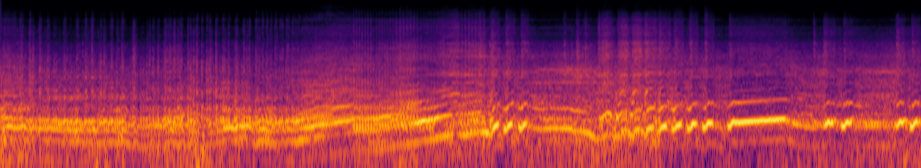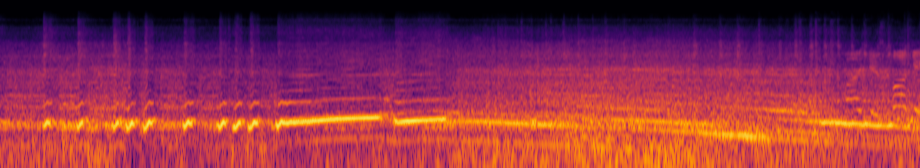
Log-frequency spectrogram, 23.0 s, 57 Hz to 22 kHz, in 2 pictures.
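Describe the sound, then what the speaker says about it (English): Yamaha Banshee 350 ATV engine, a 1987 model, revving loud and close with rising and falling pitch sweeps over a constant rough drone, voices faintly mixed in. "This is my favorite bike because of the way it sounds."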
